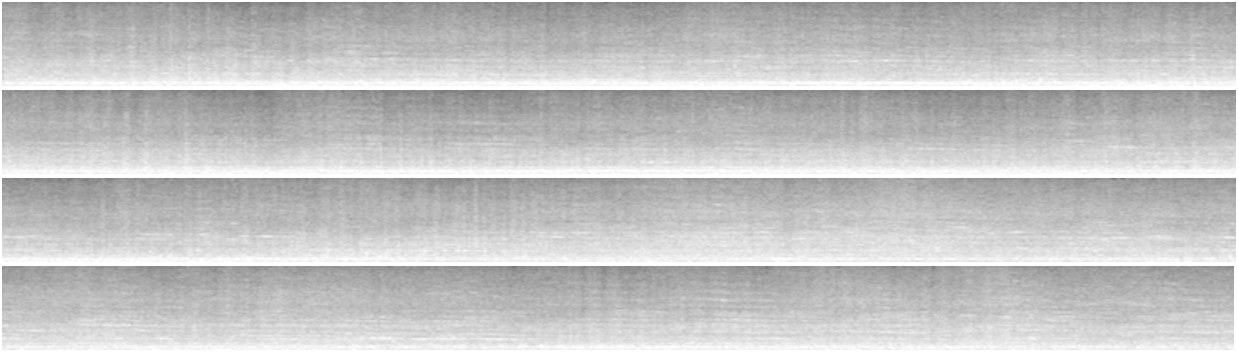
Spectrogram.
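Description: Freight cars of a long mixed train rolling past at close range: steady, loud wheel-on-rail noise.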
